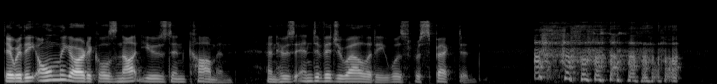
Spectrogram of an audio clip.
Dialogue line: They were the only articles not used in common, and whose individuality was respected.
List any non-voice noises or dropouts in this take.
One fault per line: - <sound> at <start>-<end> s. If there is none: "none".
- laugh at 5.3-6.9 s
